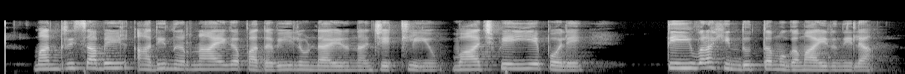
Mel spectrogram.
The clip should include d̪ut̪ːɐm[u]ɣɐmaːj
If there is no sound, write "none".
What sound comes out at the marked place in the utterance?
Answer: u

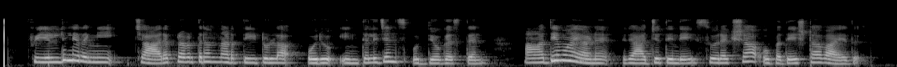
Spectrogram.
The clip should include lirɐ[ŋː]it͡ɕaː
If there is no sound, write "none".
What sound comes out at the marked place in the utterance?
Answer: ŋː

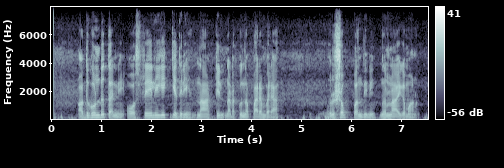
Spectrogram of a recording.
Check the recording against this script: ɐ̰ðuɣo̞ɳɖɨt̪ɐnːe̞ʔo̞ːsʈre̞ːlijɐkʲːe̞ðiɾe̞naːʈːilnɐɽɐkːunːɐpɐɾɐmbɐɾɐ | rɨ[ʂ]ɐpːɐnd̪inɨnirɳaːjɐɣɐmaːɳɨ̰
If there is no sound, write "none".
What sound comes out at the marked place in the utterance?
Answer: ʂ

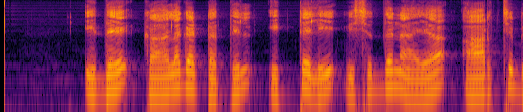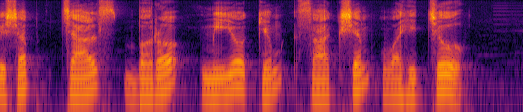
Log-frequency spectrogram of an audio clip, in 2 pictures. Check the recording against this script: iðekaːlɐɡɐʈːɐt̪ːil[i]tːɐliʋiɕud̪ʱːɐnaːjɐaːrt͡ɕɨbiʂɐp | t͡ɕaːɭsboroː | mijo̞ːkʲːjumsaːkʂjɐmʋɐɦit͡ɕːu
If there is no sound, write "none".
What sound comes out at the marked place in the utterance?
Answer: i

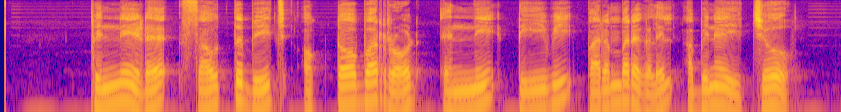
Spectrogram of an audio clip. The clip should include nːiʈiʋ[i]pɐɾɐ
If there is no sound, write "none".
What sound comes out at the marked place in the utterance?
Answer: i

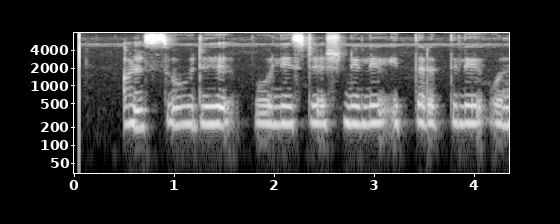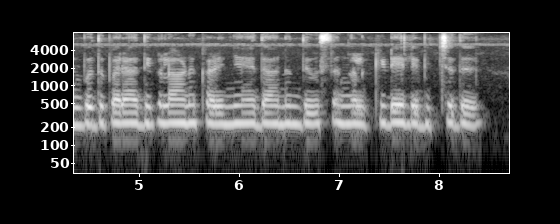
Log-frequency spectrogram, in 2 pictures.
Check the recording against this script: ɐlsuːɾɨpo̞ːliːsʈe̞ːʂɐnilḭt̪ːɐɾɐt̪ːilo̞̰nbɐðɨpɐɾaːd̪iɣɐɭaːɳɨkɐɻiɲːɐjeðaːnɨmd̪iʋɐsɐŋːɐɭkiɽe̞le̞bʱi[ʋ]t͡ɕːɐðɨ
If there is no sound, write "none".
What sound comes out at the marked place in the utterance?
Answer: none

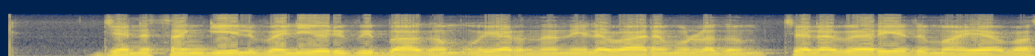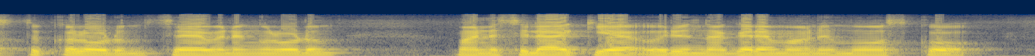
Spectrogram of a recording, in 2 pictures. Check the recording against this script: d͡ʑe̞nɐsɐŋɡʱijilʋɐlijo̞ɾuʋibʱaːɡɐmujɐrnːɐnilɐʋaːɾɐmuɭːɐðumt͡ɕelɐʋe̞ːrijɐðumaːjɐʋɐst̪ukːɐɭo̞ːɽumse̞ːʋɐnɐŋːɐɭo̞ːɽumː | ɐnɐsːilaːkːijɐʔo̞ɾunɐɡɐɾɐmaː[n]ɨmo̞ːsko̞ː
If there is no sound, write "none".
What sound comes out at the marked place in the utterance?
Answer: ɳ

